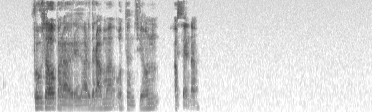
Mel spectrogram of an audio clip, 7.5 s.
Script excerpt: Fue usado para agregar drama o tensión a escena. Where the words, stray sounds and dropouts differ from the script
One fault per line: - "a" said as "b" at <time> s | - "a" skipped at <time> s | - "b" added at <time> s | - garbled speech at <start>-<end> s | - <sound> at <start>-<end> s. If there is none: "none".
none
